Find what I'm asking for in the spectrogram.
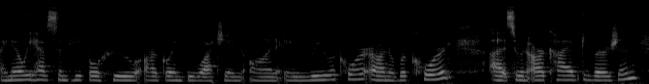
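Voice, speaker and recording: A woman with an American accent talks at a fairly quick pace. Her pitch is medium, with ordinary variation. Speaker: novelist. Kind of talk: livestream Q&A. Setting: livestream. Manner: casual, many fillers (um, uh).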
